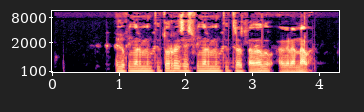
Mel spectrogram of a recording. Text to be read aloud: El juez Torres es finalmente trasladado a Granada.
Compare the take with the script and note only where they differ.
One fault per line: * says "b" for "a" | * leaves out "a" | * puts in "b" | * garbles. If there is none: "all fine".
* says "finalmente" for "juez"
